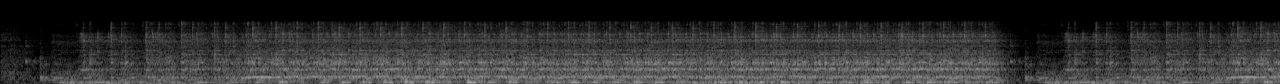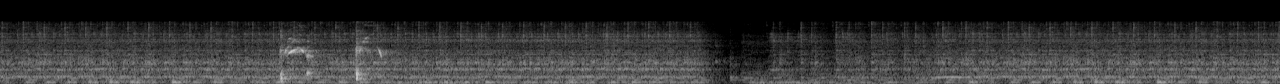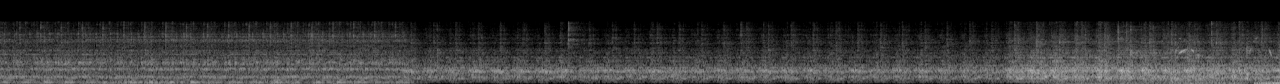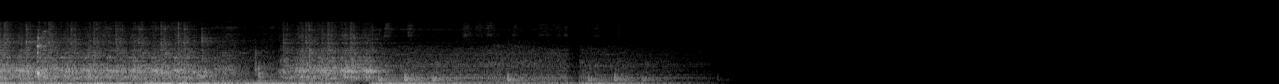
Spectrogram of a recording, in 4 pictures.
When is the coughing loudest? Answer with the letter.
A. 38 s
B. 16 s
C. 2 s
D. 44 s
B.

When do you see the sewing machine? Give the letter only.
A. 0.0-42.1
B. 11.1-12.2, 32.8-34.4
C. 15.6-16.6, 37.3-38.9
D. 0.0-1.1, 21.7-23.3
A.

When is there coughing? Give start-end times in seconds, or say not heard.
15.6-16.6, 37.3-38.9.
